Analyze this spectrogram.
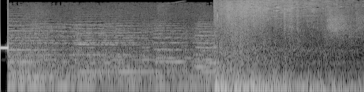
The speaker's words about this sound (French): Mais je me suis craché contre rien du tout me suis craché contre du vent Attends, et depuis quand un, piéton te fait exploser la bagnole euh, Si c'était un sanglier, je veux bien, mais il a pas l'air gros non plus, hein.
